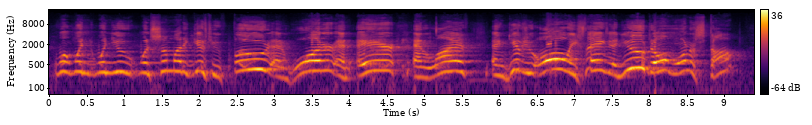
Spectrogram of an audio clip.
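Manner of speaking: loud, high and slow; fervent sermon rebuke; preaching at full force. Real, not acted. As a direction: hammer home the ingratitude. Preaching indignation.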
